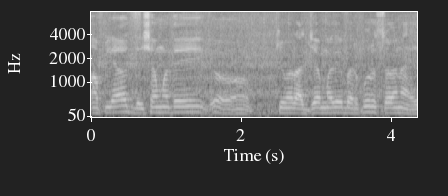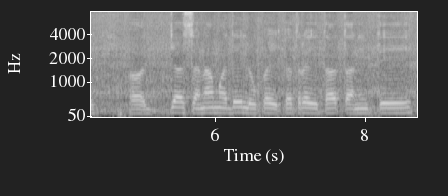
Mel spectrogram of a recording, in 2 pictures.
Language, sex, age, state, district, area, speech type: Marathi, male, 30-45, Maharashtra, Yavatmal, urban, spontaneous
